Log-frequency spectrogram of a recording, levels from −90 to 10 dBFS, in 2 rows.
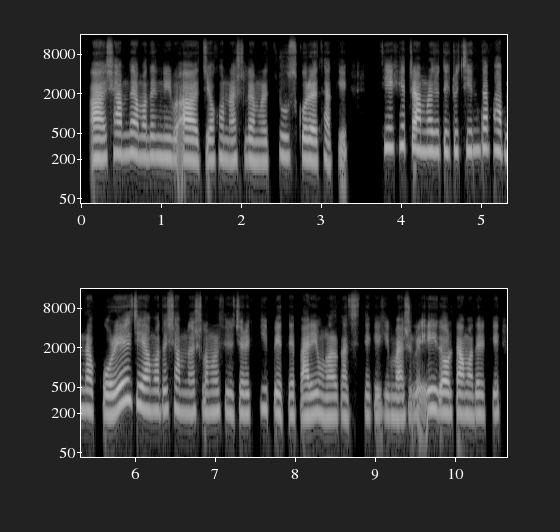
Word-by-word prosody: আ - - +9 0.2
সামনে 245 0 +1
আমাদের 220 0 -2
নিরবা 210 -1 -1
আ - - +9 0.2
যখন 200 +1 -3
আসলে 200 0 -6
আমরা 185 0 -3
চুজ 220 -2 -4
করে 200 -2 +5
থাকি। - - -4 0.5
সেক্ষেত্রে 300 +1 0
আমরা 265 0 +1
যদি 260 0 -4
একটু 260 - -5
চিন্তা 275 +2 -1
ভাবনা 230 -4 +1
করে 195 +5 +4 0.2
যে, 270 - 0
আমাদের 220 0 -3
সামনে 210 -3 -3
আসলে 210 - -6
আমরা 210 0 -2
ফিউচারে 200 -1 -3
কি 235 - -9
পেতে 190 -1 -1
পারি 180 +1 +4
উনার 180 0 0
কাছ 180 -2 -4
থেকে? 185 -1 -7
কিংবা 180 -1 -2
আসলে - - -4
এই 235 - +2
দলটা 205 -1 +3
আমাদেরকে 195 +1 -3
210 Hz, 195 wpm, -25 LUFS, 195-235 Hz, 0.5 s, আ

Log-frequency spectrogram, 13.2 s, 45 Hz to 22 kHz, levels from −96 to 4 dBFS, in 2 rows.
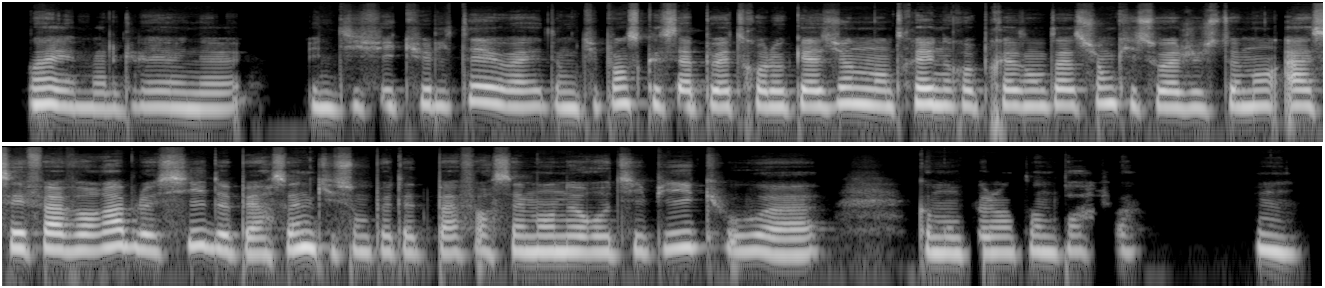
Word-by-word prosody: Ouais, 240 -2 +4
malgré 210 +1 -5
une, 200 -1 0
heu 195 +5 -5 0.3
une 210 -2 -1
difficulté, 225 +4 -2
ouais 215 0 -1
donc 210 -2 -2
tu 215 - -10
penses 245 +1 +1
que 235 - -2
ça 220 +1 +1
peut 220 - 0
être 215 +1 0
l'occasion 215 +3 +3
de 245 - +5
montrer 235 +2 +4
une 230 - +5
représentation, 225 +2 0
qui 240 -2 -4
soit 210 0 +1
justement 215 +2 -1
assez 225 +2 +4
favorable 230 +2 +3
aussi 255 +5 +1
de 225 -2 +2
personnes, 190 +5 +2
qui 230 -4 -5
sont 205 +2 -3
peut-être 200 -2 -7
pas 195 +1 -3
forcément 205 +2 0
neurotypiques? 205 +4 -1
Ou, 210 0 -2
heu, 185 +1 -1 0.5
comme 200 -2 -1
on 190 - -1
peut 195 +2 -6
l'entendre 200 0 -3
parfois, 210 0 -12 0.6
mmh. 210 -4 +1
215 Hz, 185 wpm, -23 LUFS, 205-230 Hz, 0.6 s, de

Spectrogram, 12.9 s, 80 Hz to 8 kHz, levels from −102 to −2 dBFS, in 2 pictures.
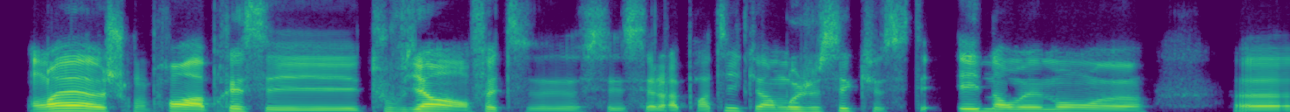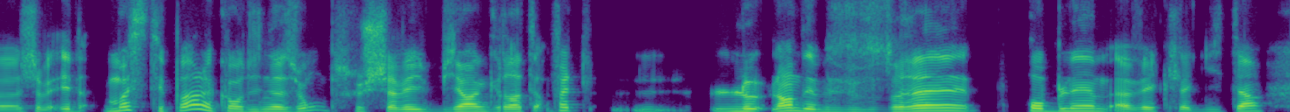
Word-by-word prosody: Ouais, 175 +4 +9
heu, - - +5
je - - -1
comprends 145 +4 +3
après 165 +4 +3
c'est 125 -3 -3
tout 145 - -9
vient, 160 +4 +6
en 125 - +4
fait, 145 +3 -4
heu, 120 -1 -10
c'est 120 0 -8
c'est - - -3
la 120 -1 -1
pratique, 170 +8 -7
hein! 155 - +1
Moi 150 0 -1
je 145 - -4
sais 180 +5 -1
que 135 -6 -11
c'était - - -8
énormément, 150 -5 0
heu - - -13 0.5
heu, 130 0 0
j'avais 130 - -7
éno 165 - -3
moi 235 - -1
c'était 245 - -6
pas 310 - +1
la - - 0
coordination. 165 +6 -5
Parce - - -14
que - - -10
je - - -1
savais 155 +1 -1
bien 160 +5 +1
gratter 150 0 -3
en - - -28
fait 215 0 -4 0.2
l - - -19 0.2
le 165 0 -1
l'un 195 +3 +4
des 170 -4 -1
v 145 - -14 0.3
vrais 190 +5 +3 0.3
problèmes 180 -1 0
avec 140 +1 -4
la 140 - -4
guitare, 145 +6 -3
150 Hz, 230 wpm, -22 LUFS, 135-170 Hz, 0.5 s, Ouais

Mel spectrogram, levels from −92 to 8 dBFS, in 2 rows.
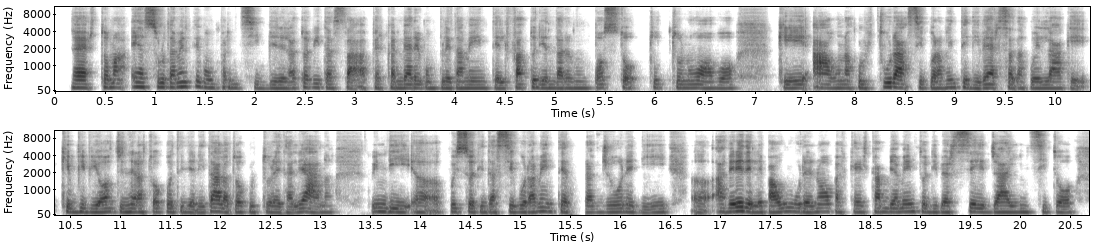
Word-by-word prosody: Certo, 150 +1 +4
ma 165 - -1
è 185 - -2
assolutamente 175 +2 +3
comprensibile, 140 -4 -3
la 125 - -3
tua 155 +4 -3
vita 150 -3 -3
sta 135 - 0
per 135 - -7
cambiare 140 0 0
completamente. 130 0 -3
Il 125 - -2
fatto 140 +4 +1
di 145 - -2
andare 135 -1 -1
in 130 - -5
un 130 0 -7
posto 140 +1 0
tutto 145 -1 -7
nuovo 130 -2 -1 0.4
che 135 0 +1
ha 140 -1 +4
una 135 0 -3
cultura, 145 +4 +4
sicuramente, 145 +2 -1
diversa 140 0 +1
da 130 -1 -5
quella 130 0 0
che - - -7
che - - 0
vivi 135 -1 -1
oggi 140 0 +1
nella 135 -1 +1
tua 130 0 -4
quotidianità, 130 0 0
la 150 - +3
tua 130 -1 -2
cultura 125 0 -5
italiana, 120 +1 0 0.3
quindi, 140 -4 -2
uhm, 125 - -3
questo 145 -1 +6
ti 125 - -6
dà 120 - -1
sicuramente 130 +3 +1
ragione 130 +2 -3
di, 125 +2 -7 0.2
uhm, - - -4
avere 150 +3 +7
delle 130 -5 +3
paure, 130 +1 +2
no, 145 +3 0
perché 135 -1 -6
il 130 0 -6
cambiamento 145 +2 -1
di 130 -2 -5
per 130 -1 0
sé 140 +1 +1
già 130 0 +2
insito, 130 -1 -2
135 Hz, 175 wpm, -22 LUFS, 130-145 Hz, 0.4 s, avere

